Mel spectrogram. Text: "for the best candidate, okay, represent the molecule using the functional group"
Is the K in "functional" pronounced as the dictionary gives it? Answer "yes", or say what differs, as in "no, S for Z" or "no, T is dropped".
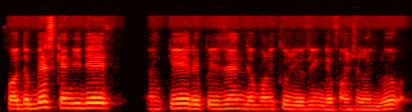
no, K is dropped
